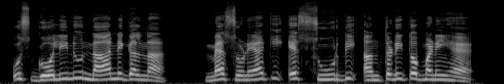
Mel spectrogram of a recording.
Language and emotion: Punjabi, disgusted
